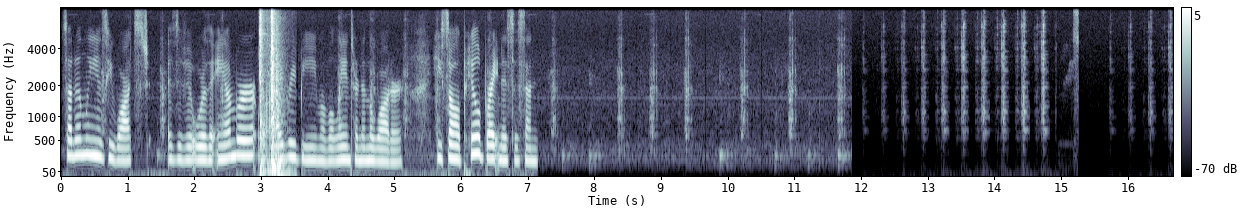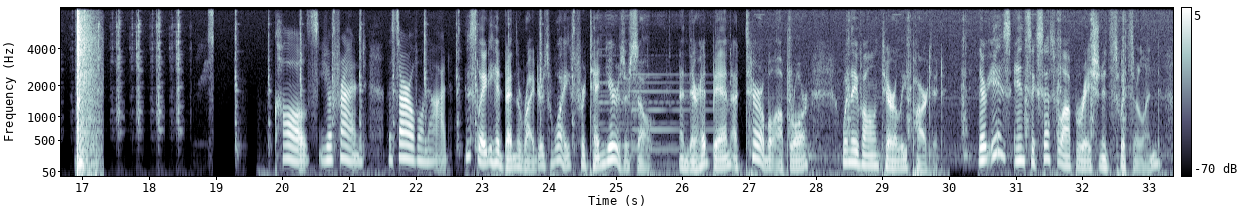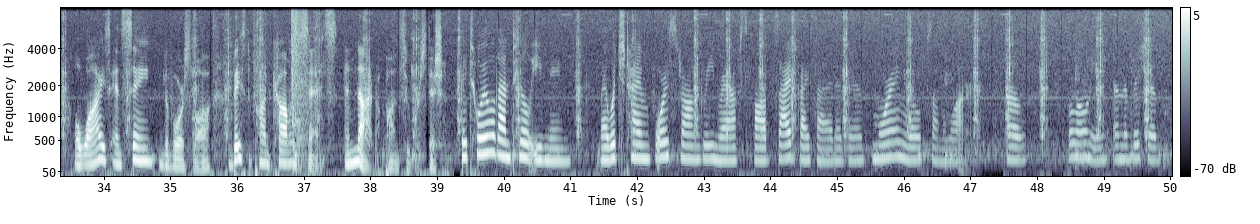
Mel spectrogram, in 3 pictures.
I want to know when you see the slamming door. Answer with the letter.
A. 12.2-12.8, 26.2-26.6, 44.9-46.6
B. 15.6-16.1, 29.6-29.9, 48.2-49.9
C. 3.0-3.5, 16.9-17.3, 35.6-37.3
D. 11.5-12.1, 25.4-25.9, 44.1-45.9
C.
